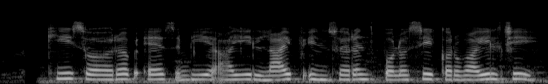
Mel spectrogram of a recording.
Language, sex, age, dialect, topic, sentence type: Magahi, female, 18-24, Northeastern/Surjapuri, banking, statement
